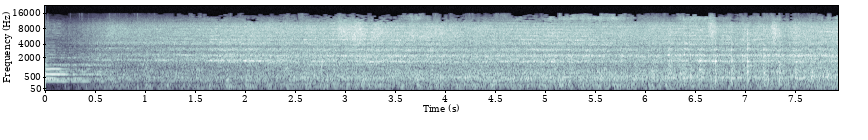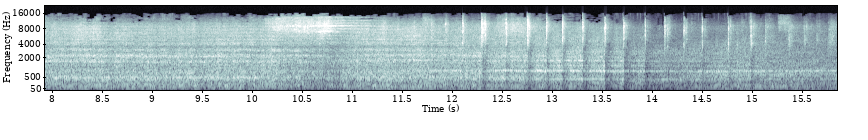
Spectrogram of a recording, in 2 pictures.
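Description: SEPTA electric push-pull commuter train passing close by at speed, with a cab car leading and an AEM-7 locomotive at the rear. The last of a K5LA air-horn blast cuts off right at the start, then there is a steady rush of wheels on rail. Over the final few seconds comes a fast run of clicks as the wheels cross rail joints.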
